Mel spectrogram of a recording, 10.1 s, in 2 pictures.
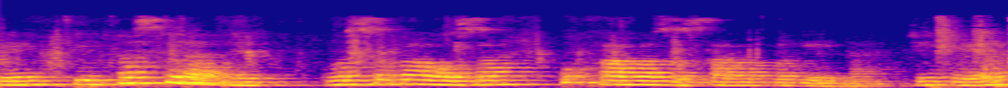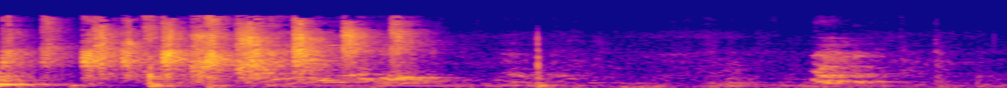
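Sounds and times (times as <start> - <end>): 
speech: 0.0 - 5.9
applause in a council chamber: 4.6 - 7.3.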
